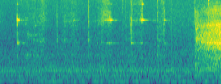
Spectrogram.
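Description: A few faint, light clicks and clinks of kitchen dishes being handled, over a low steady room hum.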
